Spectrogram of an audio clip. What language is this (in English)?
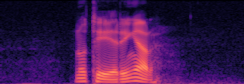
Swedish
